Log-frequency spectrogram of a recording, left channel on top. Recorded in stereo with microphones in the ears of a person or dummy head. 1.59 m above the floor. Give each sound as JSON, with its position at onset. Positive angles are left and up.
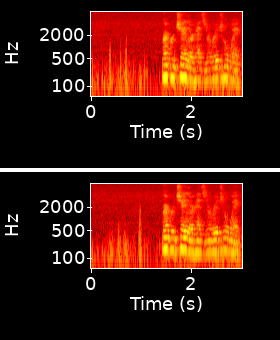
{"t": 1.4, "sound": "a woman speaking", "side_deg": 15, "distance_m": 1.7}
